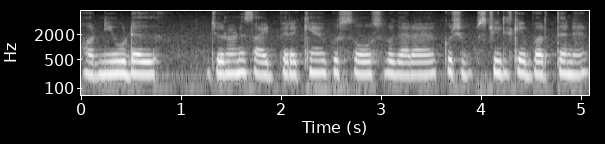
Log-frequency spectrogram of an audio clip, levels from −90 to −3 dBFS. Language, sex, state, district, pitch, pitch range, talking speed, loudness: Hindi, female, Punjab, Kapurthala, 225 Hz, 220-235 Hz, 190 wpm, -14 LUFS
